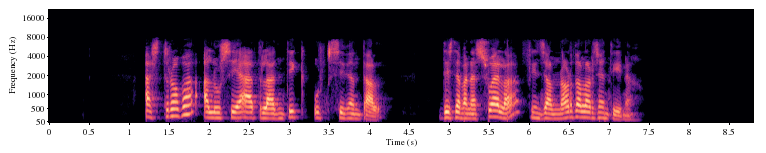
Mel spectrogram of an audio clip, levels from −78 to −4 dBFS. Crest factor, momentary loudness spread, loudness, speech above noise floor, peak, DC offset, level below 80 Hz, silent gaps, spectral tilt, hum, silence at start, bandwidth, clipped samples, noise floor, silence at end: 18 dB; 9 LU; -17 LUFS; over 73 dB; -2 dBFS; under 0.1%; -60 dBFS; 4.77-4.86 s; -4 dB/octave; none; 1.2 s; 8 kHz; under 0.1%; under -90 dBFS; 1.5 s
